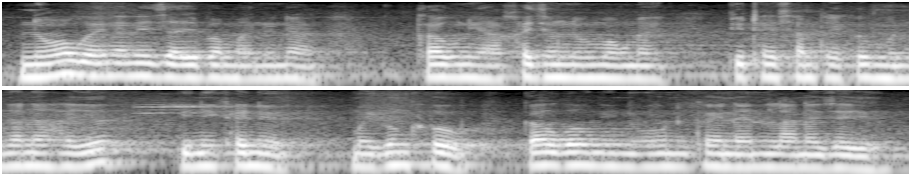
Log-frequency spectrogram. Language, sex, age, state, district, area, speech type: Bodo, male, 18-30, Assam, Chirang, rural, spontaneous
